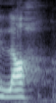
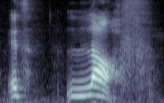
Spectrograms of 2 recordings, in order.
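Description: First: The word ends without an 'f' sound. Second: The word ends with an 'f' sound. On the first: The speaker calls it wrong. "You don't say la" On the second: The speaker calls it right.

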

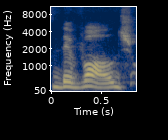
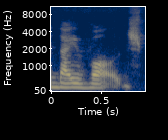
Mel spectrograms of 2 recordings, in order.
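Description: First: The first vowel is a short i sound. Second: The first vowel is a long i sound. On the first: "Pwedeng short I" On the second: "pwedeng long I"

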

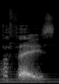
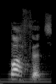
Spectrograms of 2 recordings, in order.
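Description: First: It is said buf-FAYS, ending like 'fays'. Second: It is said BUF-its, ending like 'fits'. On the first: Eating from a spread of food. The speaker calls it wrong. "not buffets. I love to buffet my body" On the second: Striking and disciplining the body. The speaker calls it right. "Paul says that he buffets"

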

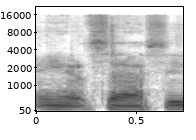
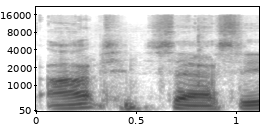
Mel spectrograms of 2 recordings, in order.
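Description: First: Aunt is said with a short 'a' like 'ant'. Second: Aunt is said with an open 'ah' vowel. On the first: "aunt and uncle" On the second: "Aunt and Aardvark"

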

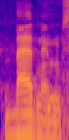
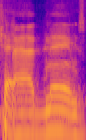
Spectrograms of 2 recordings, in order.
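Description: First: It is said run together as one word. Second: It is said as two separate words. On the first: The speaker calls it right. "It's all one word" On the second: The speaker calls it wrong. "not two words. Okay. Not Bad Names"

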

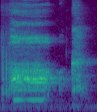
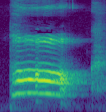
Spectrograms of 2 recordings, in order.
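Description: First: The word is said quietly. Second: The word is said loudly. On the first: The picture is small. "When the picture is really small, we have to say it quietly" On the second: The picture is big. "And the picture is big, so we have to say it louder"

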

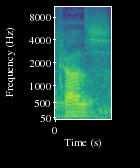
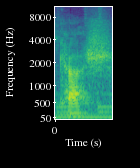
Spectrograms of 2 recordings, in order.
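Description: First: The name is said the non-local way. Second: The name is said the local way.

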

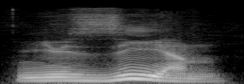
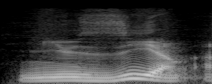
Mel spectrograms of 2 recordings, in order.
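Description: First: The stress is on the middle syllable. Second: The same.

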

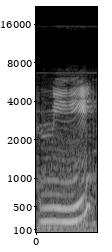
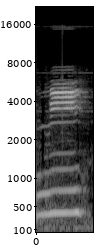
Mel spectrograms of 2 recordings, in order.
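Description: First: The pitch rises from mid to high. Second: The pitch stays high and level. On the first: "Nada kedua ini bacanya ni" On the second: "Nada pertama bacanya ni"

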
